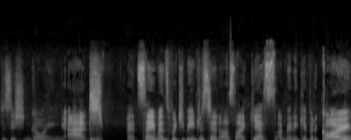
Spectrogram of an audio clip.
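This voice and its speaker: Bright and sharp in tone, a woman speaks with an Australian accent in a very clean recording with a silent background. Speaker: marketing and strategy executive. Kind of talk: podcast interview.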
